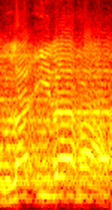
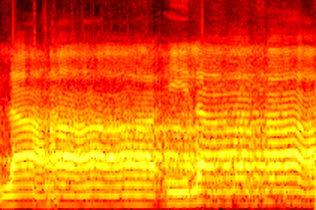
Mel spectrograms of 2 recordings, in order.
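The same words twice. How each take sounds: First: The vowel of 'la' is kept short. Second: The vowel of 'la' is drawn out long. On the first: There certainly is a god besides Allah. The speaker calls it wrong. "টান ছাড়া যদি কেউ বলে" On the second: There is no god. The speaker calls it right. "এখানে লার মধ্যে টান আছে।"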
